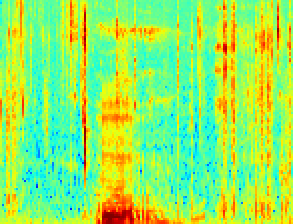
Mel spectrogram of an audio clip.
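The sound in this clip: A sharp crunching bite into stale Flamin' Hot Nacho tortilla chips, followed by quieter chewing and soft mouth crunches, up close and fairly faint overall.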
